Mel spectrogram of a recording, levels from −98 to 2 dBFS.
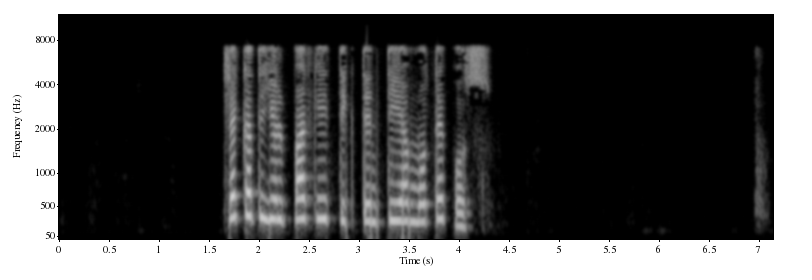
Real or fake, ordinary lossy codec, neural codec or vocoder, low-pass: real; AAC, 64 kbps; none; 7.2 kHz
